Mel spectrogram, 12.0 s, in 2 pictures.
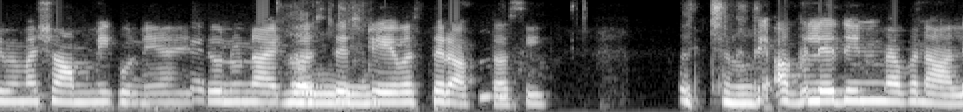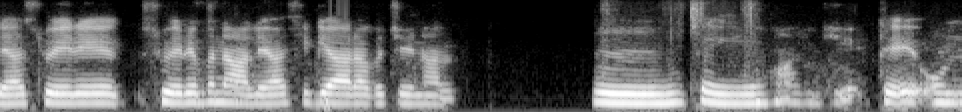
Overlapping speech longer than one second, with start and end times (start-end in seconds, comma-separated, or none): none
